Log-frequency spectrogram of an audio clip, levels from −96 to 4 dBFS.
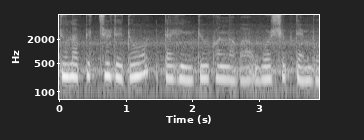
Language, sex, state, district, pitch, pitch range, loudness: Nagamese, female, Nagaland, Dimapur, 220 Hz, 205-245 Hz, -14 LUFS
